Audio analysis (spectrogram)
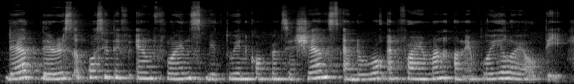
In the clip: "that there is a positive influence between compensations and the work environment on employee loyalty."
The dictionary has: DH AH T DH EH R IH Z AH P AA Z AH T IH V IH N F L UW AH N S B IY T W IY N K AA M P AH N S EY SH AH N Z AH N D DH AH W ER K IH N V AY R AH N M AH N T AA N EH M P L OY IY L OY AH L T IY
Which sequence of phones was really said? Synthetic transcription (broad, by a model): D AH T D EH R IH S AH P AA S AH T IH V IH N F L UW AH N S B IY T W IY N K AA M P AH N S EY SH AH N S AH N D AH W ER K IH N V AY AH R M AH N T AA N EH M P L OY IY L OY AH L T IY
